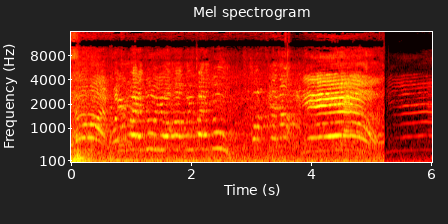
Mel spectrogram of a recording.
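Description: A raised voice calling out in long, drawn-out sliding notes over the deep rumble of a car engine idling at the drag-strip start line. A loud jolt of low rumble right at the start; both sounds cut off abruptly about five seconds in.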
